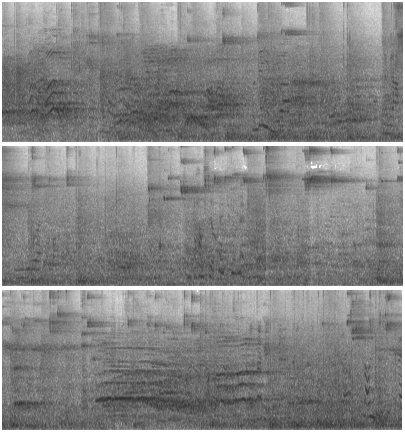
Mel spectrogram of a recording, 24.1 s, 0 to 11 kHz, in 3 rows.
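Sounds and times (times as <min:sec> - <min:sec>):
players calling out: 0:00.5 - 0:09.7, 0:10.4 - 0:24.0
sneakers squeaking on floor: 0:01.4 - 0:02.8, 0:03.4 - 0:24.0
basketball bouncing: 0:04.4 - 0:10.4, 0:15.5 - 0:17.7, 0:20.0 - 0:24.0.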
